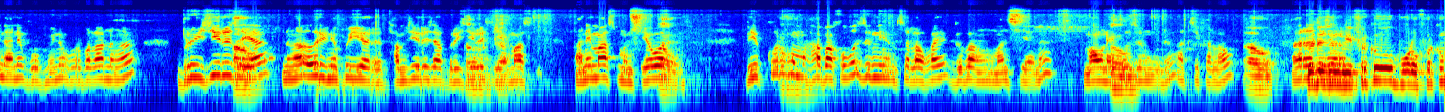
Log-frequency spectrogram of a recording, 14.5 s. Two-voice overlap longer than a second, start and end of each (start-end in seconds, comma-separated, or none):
none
